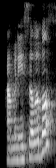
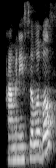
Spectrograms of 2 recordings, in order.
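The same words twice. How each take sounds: The two takes are said the same way.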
